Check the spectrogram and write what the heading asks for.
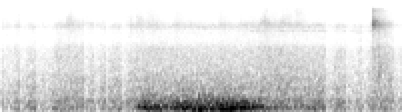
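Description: A low rumble that swells about a second in and fades out about two seconds later.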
